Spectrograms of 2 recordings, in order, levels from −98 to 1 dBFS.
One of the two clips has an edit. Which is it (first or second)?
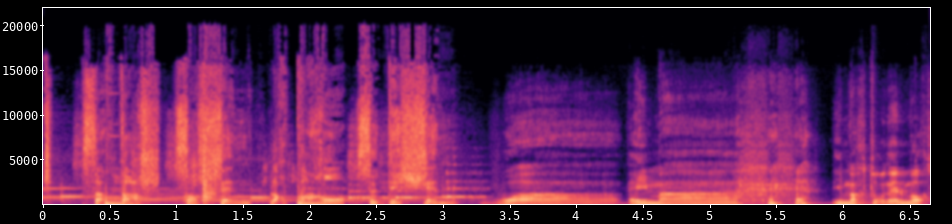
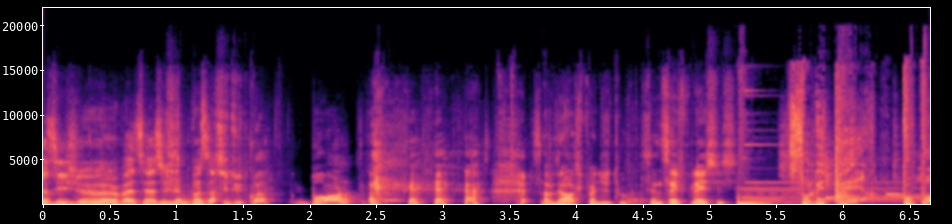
second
